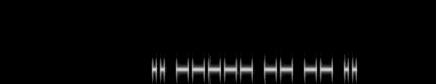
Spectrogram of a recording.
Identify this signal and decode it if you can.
Morse code, heard as a keyed tone, about 29 wpm, 700 Hz. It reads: I0MMI
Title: DXCC-100 Call Signs - 5 Characters - Repeated 3x - 30wpm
